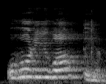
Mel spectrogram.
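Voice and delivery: high snippy princess; impatient princess. Acted. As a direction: demand it like a spoiled princess. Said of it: "the princess asked".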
